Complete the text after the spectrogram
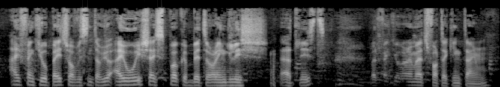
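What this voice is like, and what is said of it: Non-native English accent. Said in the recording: “your accent is what's going to keep everybody listening”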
